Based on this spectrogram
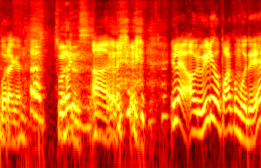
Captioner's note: group laughs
